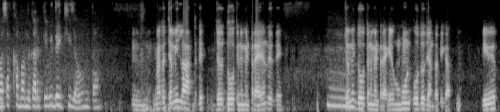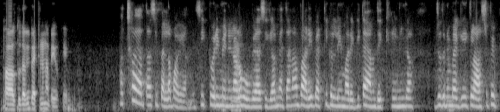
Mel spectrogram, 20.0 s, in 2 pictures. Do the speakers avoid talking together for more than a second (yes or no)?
yes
